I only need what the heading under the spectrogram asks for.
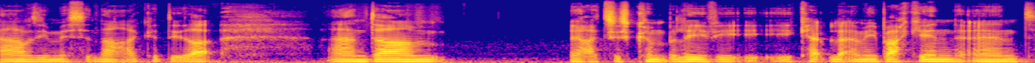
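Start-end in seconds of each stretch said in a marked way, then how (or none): none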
